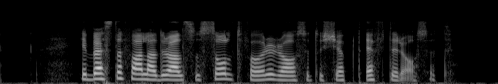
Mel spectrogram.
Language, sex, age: Swedish, female, 22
